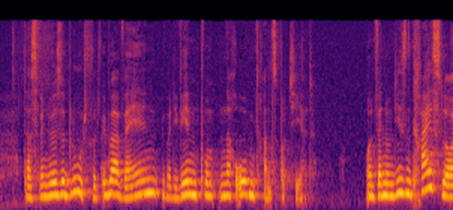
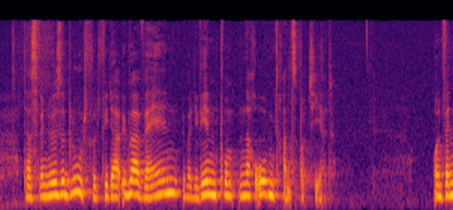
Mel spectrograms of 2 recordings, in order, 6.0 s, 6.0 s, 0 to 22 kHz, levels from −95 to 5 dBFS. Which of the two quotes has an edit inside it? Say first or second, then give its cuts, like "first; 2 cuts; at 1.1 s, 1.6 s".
first; 2 cuts; at 1.3 s, 4.5 s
